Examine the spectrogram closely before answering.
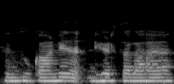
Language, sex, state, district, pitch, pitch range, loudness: Hindi, male, Bihar, Saharsa, 165 Hz, 160-165 Hz, -23 LUFS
